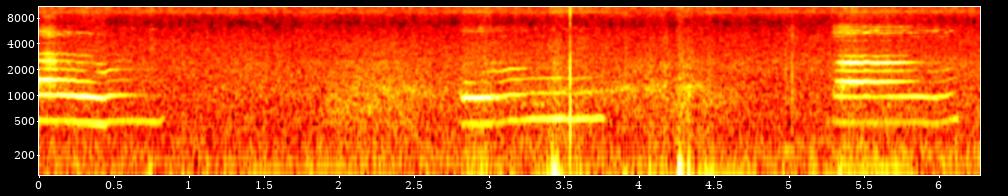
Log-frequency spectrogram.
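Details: Under a parked car, a friendly tabby cat stays put and keeps calling. Three long, level meows are spaced about two and a half seconds apart, with faint clicks and low rumble in between.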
